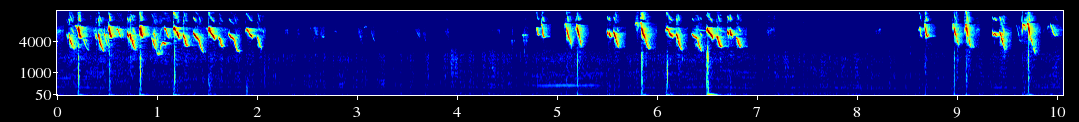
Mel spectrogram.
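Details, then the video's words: Saffron finch singing free in a live recording: a fast flurry of high chirped notes, a long pause, a second rapid phrase, then a short final burst. "CANÁRIO DA TERRA CANTANDO LIVRE"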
